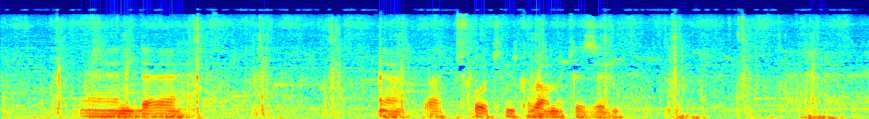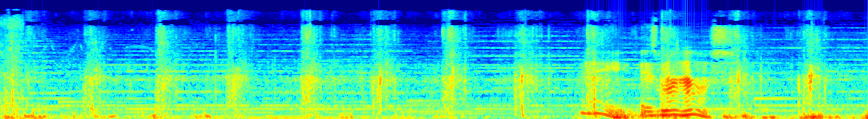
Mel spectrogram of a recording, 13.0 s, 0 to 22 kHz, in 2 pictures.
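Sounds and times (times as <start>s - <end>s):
footsteps on gravel: 0.0s - 13.0s
soft background music: 0.0s - 13.0s.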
